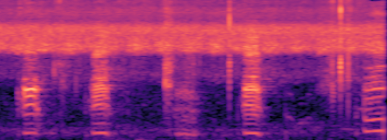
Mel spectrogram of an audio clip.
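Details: African geese, domestic waterbirds kept in a backyard, giving harsh nasal honks: four short calls spaced roughly half a second to a second apart, then a longer drawn-out honk at the end, over steady background hiss.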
